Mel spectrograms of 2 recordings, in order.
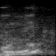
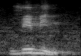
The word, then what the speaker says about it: women: It is not woman. The people have to pronounce it women. It is women.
